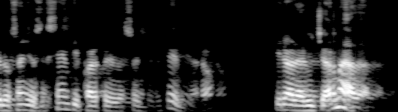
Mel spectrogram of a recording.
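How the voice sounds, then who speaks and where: A man's fairly high voice at a very fast pace. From Argentina, Buenos Aires area (Berazategui). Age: 70s. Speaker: political activist. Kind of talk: interview testimony. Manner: hesitant, many fillers.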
